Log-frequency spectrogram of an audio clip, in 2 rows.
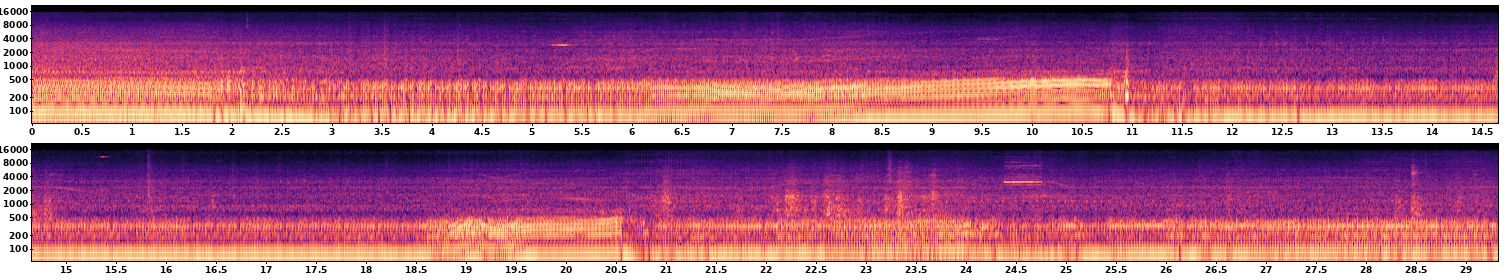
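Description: Kawasaki Ninja 1000's inline-four engine running on the move: the revs fall at first, then twice climb steadily and drop sharply at an upshift, holding steady in between.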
